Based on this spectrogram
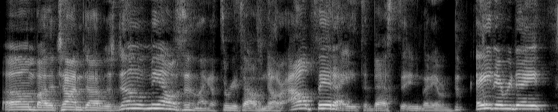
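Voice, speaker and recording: A man recounting a personal life story in a rambling, emotional, animated way. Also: on the high side, rapid-fire.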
